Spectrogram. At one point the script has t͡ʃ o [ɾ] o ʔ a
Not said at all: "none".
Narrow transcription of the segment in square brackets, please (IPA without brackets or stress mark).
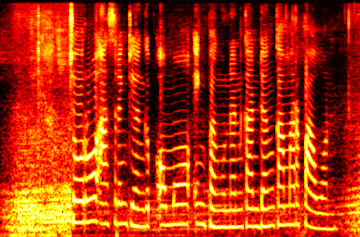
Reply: ɾ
